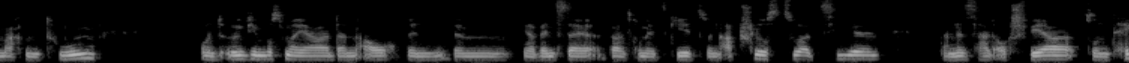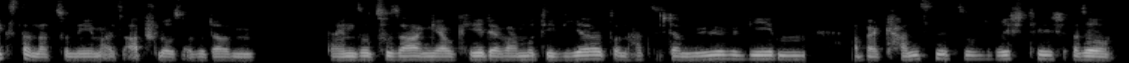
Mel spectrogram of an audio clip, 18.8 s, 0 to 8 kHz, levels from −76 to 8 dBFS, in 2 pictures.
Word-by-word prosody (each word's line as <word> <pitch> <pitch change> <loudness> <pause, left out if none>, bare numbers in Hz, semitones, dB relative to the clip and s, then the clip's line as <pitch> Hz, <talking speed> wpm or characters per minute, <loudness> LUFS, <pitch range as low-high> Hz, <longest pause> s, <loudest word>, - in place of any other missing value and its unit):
machen, 110 -2 -2
tun. 155 +4 +3 0.8
Und 120 -2 -1
irgendwie 130 +1 +4
muss 130 0 +1
man 130 -3 +3
ja 120 0 +2
dann 115 +1 -1
auch, 120 0 0
wenn 115 0 -3
wenn 110 -1 -3
ja, 110 -3 -2
wenn's 115 0 0
da 115 -1 +2
darum 115 -1 -1
jetzt 105 - -7
geht, 120 0 +1
so 115 - -5
'n 110 - -2
Abschluss 140 -2 0
zu 140 - 0
erzielen, 135 +1 +1 0.5
dann 110 - 0
ist 120 -1 +1
es - - -14
halt 115 0 -3
auch - - -3
schwer, 130 +1 +4
so - - -4
'n 110 -1 -1
Text 155 - -3
dann 110 - +3
da 105 - -2
zu 110 - -6
nehmen 110 0 -1
als - - -6
Abschluss. 110 -3 -3
Also 105 +1 -5
dann 105 0 -2 0.6
dann 110 +1 +1
so 120 -1 +2
zu 120 - -1
sagen: 115 0 +2
„Ja 115 -1 +2
okay, 120 +2 +1
der 115 -1 +1
war 115 0 -1
motiviert 120 +3 +1
und 115 - -3
hat 120 - -12
sich - - -11
da 120 - -1
Mühe 125 +5 +2
gegeben, 135 -1 +1 0.4
aber - - -3
er - - -3
kann's 130 +3 -2
nicht 150 -2 -1
so 135 -1 -3 0.2
richtig.“ 135 0 -1
Also 115 -3 +4
120 Hz, 195 wpm, -30 LUFS, 110-130 Hz, 0.8 s, irgendwie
